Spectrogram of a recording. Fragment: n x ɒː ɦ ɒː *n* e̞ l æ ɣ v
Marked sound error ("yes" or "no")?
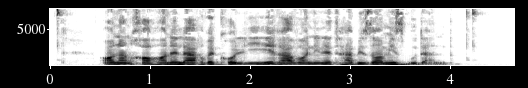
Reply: no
